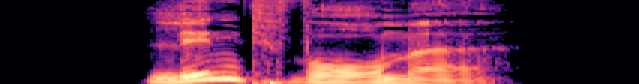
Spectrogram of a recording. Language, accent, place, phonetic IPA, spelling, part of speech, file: German, Germany, Berlin, [ˈlɪntˌvʊʁmə], Lindwurme, noun, De-Lindwurme.ogg
- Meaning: dative singular of Lindwurm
